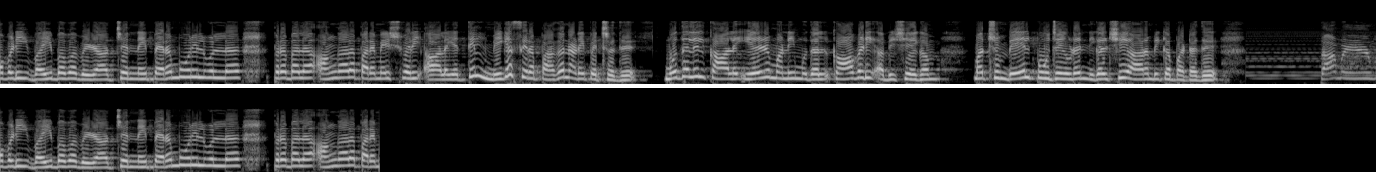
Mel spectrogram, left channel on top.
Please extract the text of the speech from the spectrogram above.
வைபவ விழா சென்னை பெரம்பூரில் உள்ள பிரபல அங்காள பரமேஸ்வரி ஆலயத்தில் மிக சிறப்பாக நடைபெற்றது. முதலில் காலை 7 மணி முதல் காவடி அபிஷேகம் மற்றும் வேல் பூஜையுடன் நிகழ்ச்சி ஆரம்பிக்கப்பட்டது. தமிழ்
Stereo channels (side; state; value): right; drops out; at 3.8 s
